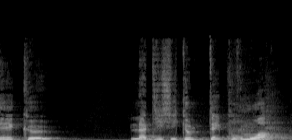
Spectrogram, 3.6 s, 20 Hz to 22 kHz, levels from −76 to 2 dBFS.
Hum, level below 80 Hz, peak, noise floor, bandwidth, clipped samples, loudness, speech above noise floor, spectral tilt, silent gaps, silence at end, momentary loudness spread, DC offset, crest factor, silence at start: none; -56 dBFS; -6 dBFS; -56 dBFS; 16.5 kHz; under 0.1%; -25 LUFS; 31 dB; -5.5 dB/octave; none; 0 s; 9 LU; 0.4%; 20 dB; 0 s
